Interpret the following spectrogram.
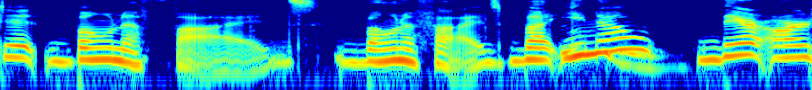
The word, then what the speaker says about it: bona fides: And in Latin, you pronounce it bona fides, and that literally means good faith.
